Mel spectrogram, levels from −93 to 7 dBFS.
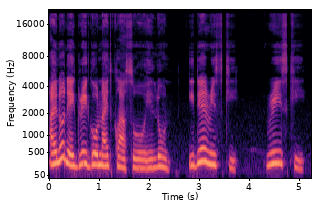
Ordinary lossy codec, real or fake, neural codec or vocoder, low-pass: none; fake; vocoder, 48 kHz, 128 mel bands, Vocos; none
